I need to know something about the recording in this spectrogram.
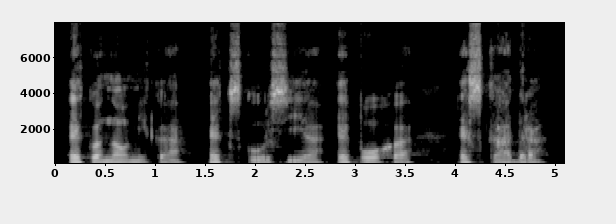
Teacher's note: Виразно чується звук «е» і в побічно наголошених складах, наприклад, «зерносушарка». Не втрачає своєї якості голосний «е» також в окремих ненаголошених позиціях, а саме – на початку слова, після паузи.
